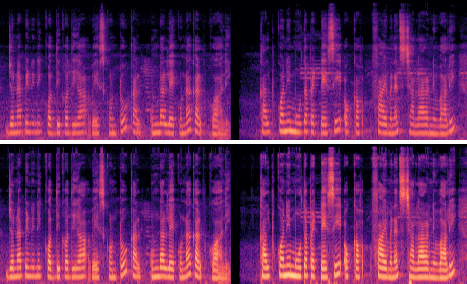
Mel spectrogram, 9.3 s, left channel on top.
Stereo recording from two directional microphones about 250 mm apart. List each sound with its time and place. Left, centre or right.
0.2 s a woman's voice: right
